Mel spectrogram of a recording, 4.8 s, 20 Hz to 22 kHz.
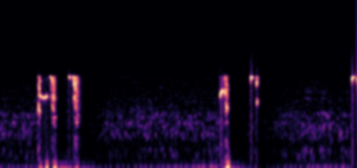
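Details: Peregrine falcon recorded by the Evoluon peregrine camera on 7 February 2020 at 15:55. Harsh, grating paired notes come in short bursts around 0.5, 1, 3, 3.4 and 4.8 seconds, with quiet background between them.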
